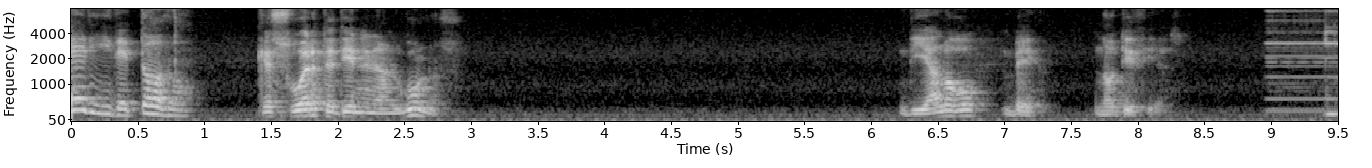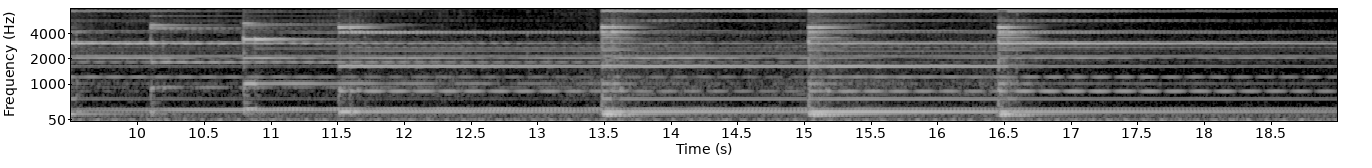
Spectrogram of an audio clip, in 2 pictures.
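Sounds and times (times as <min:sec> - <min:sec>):
speech: 0:00.0 - 0:03.0, 0:06.2 - 0:08.3, 0:09.4 - 0:09.6
clock with ringing bell-like metallic strikes: 0:09.0 - 0:18.9.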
